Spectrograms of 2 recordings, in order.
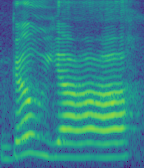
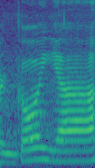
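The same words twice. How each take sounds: First: Loud, higher, stretched-out GO YA; drawn-out cheer. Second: Said in the usual way. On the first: Shown as a demonstration. Announcing the theme of the week, loud drawn-out cheer. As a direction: belt out "go ya" as a slogan. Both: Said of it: "however you wanna say it".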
